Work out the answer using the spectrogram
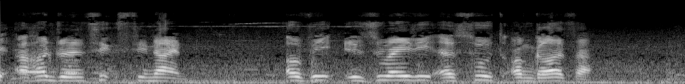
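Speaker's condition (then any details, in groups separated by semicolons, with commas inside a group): Cerebral palsy; wheelchair; speech difficulties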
